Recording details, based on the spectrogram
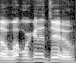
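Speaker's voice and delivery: very loud, high-pitched yell. Starting to explain the plan for applying it to her head: yelling. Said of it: "why am I yelling?".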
